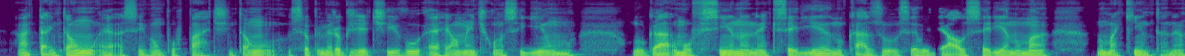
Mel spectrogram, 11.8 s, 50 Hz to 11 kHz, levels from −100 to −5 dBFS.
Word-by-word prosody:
Ah 110 +1 +1
tá, 75 - -1
então, 95 +9 +3
eh, 90 +1 -1
assim, 90 -2 -4
vamos 85 0 -3
por 95 +3 -7
partes, 70 -4 -5
então 90 +4 -1
o - - -9
seu - - -2
primeiro 85 +3 0
objetivo 90 +5 0
é, 85 - 0
realmente, 85 +1 -1
conseguir 85 0 -1
um 80 -2 -1 0.6
lugar 80 -1 +2
uma 85 0 +4
oficina, 85 +4 +3
né, 85 +1 +1
que 85 - -7
seria, 95 +5 +2
no 90 -3 0
caso, 85 +5 -2
o 80 - -4
seu 85 0 -1
ideal 80 +2 +1
seria 95 -1 +1
numa 95 -2 +2 0.5
numa 80 -1 +2
quinta 75 -5 -1
né. 75 +2 -1
85 Hz, 165 wpm, -25 LUFS, 80-95 Hz, 0.6 s, uma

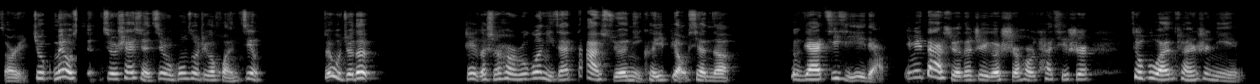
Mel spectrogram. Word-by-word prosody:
Sorry， 320 +1 -4
就 280 -1 -1
没 300 +5 +1
有 300 -4 +6 0.3
就 255 0 +1
是 270 - -3
筛 275 - +1
选 270 -1 -2
进 265 0 -1
入 225 - -5
工 265 +2 -1
作 265 -1 -1
这 235 - -9
个 200 - +1
环 200 - -4
境， 270 0 -1 0.7
所 - - +1
以 - - +2
我 270 - -1
觉 240 - +2
得， 275 0 +6 0.8
这 260 - 0
个 250 - -2
时 245 +2 -4
候 260 -1 0
如 240 +1 -3
果 290 +2 +2
你 255 - -5
在 215 +2 -1
大 230 0 0
学 185 -5 +3
你 190 0 -5
可 190 - -4
以 195 - -2
表 240 +6 0
现 195 -8 0
得 165 -2 0 0.6
更 225 - -5
加 225 0 +9
积 280 +5 -3
极 300 - -9
一 360 - -2
点 - - -1
儿。 - - -14 0.2
因 280 - -11
为 325 - -1
大 325 -4 +4
学 200 -11 0
的 205 +2 -2
这 210 -1 -3
个 185 0 +5
时 180 -2 -1
候， 190 - -1
它 240 +5 -7
其 230 -1 -10
实 235 0 -2 0.4
就 295 -4 0
不 290 - -4
完 225 -3 +6
全 205 +3 -2
是 260 -1 -6
你， 170 -10 -10
240 Hz, 315 characters per minute, -20 LUFS, 210-275 Hz, 0.8 s, 加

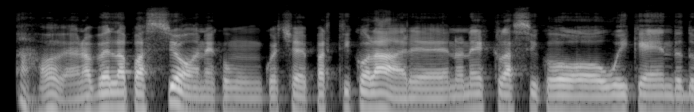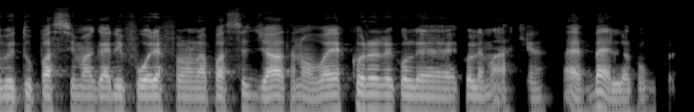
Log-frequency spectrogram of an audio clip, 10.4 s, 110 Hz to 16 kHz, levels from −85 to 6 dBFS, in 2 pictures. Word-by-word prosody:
Ah, - - -6
vabbè, 120 -2 0
è - - -2
una 115 +3 +2
bella 130 +2 +5
passione, 125 -4 +4
comunque, 105 0 -5
cioè 115 +2 0
è 110 - -3
particolare, 105 -6 +3
non 115 +2 -3
è - - +2
il 125 - -7
classico 120 -1 -1 0.4
weekend 120 0 0
dove 115 0 -2
tu 110 +1 -8
passi 115 0 -4
magari 115 0 -3
fuori 115 +1 -2
a 115 - +1
fare 115 0 -7
una 110 0 -4
passeggiata, 110 +1 -3
no, 110 -2 -6
vai 115 +3 -1
a 125 - -4
correre 125 -2 -2
con 120 - -2
le 110 -2 -4
con 115 - -4
le 110 - -4
macchine. 105 -1 -11
Eh! 100 - -3
Bello, 100 -4 -3
comunque. 105 +1 -19
115 Hz, 205 wpm, -22 LUFS, 105-120 Hz, 0.4 s, bella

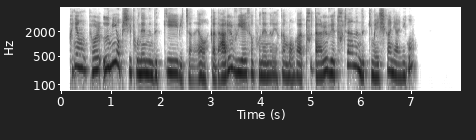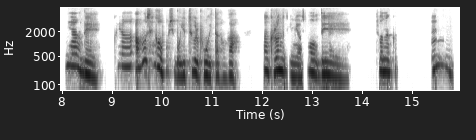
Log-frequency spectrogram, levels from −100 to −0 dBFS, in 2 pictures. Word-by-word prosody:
그냥 255 -1 -1
별 230 +1 +1
의미 275 +8 +5
없이 250 -8 -3
보내는 190 -1 +4
느낌 185 +1 0
있잖아요. 150 0 -5
그러니까 150 - -4
나를 205 - +2
위해서 195 -1 +3
보내는 175 -1 -1
약간 170 +1 -6
투 - - -2
뭔가 160 -1 -4 0.2
나를 180 +5 +2
위해 190 -2 +4
투자하는 295 +4 -2
느낌의 175 -3 0
시간이 190 +4 0
아니고. 170 - -4 0.9
그냥 285 -5 -1
네. 175 -5 +3 0.3
그냥 280 0 -6
아무 380 +8 0
생각 310 -7 -1
없이 210 -1 -12
뭐 165 0 -1
유튜브를 180 +2 0
보고 175 0 +2
있다든가 160 0 -5 0.5
그냥 225 -2 0
그런 225 +3 +6
느낌이어서 180 0 -1
네. 160 -6 +1 0.5
저는 210 -2 +2
그 200 - -21 0.7
음. 265 -4 -6
190 Hz, 325 characters per minute, -23 LUFS, 170-225 Hz, 0.9 s, 그런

